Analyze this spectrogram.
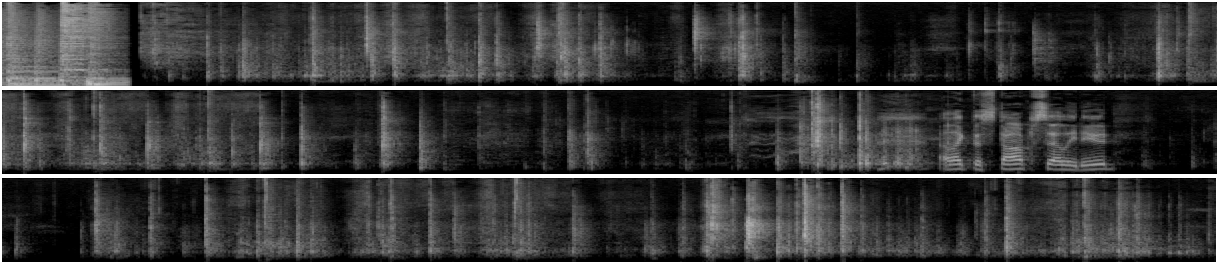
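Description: A hockey stick knocks pucks across a hard floor.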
